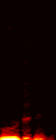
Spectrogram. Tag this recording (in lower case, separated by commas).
respiratory sounds, breathing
